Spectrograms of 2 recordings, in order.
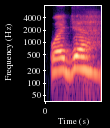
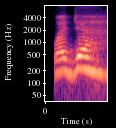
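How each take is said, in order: No difference in how they are said.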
